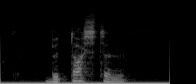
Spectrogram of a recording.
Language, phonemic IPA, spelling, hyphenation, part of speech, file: Dutch, /bəˈtɑstə(n)/, betasten, be‧tas‧ten, verb, Nl-betasten.ogg
- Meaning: to feel, to grope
